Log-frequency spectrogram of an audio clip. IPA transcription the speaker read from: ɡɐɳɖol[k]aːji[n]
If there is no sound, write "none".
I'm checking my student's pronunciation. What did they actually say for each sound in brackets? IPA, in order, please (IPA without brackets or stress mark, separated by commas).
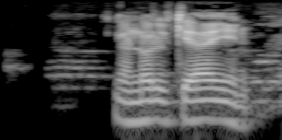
k, n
